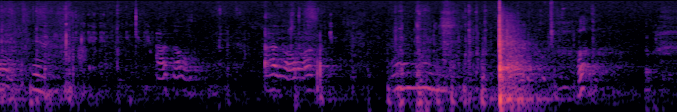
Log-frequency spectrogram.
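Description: A metal chair scrapes and clanks on a wooden floor.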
